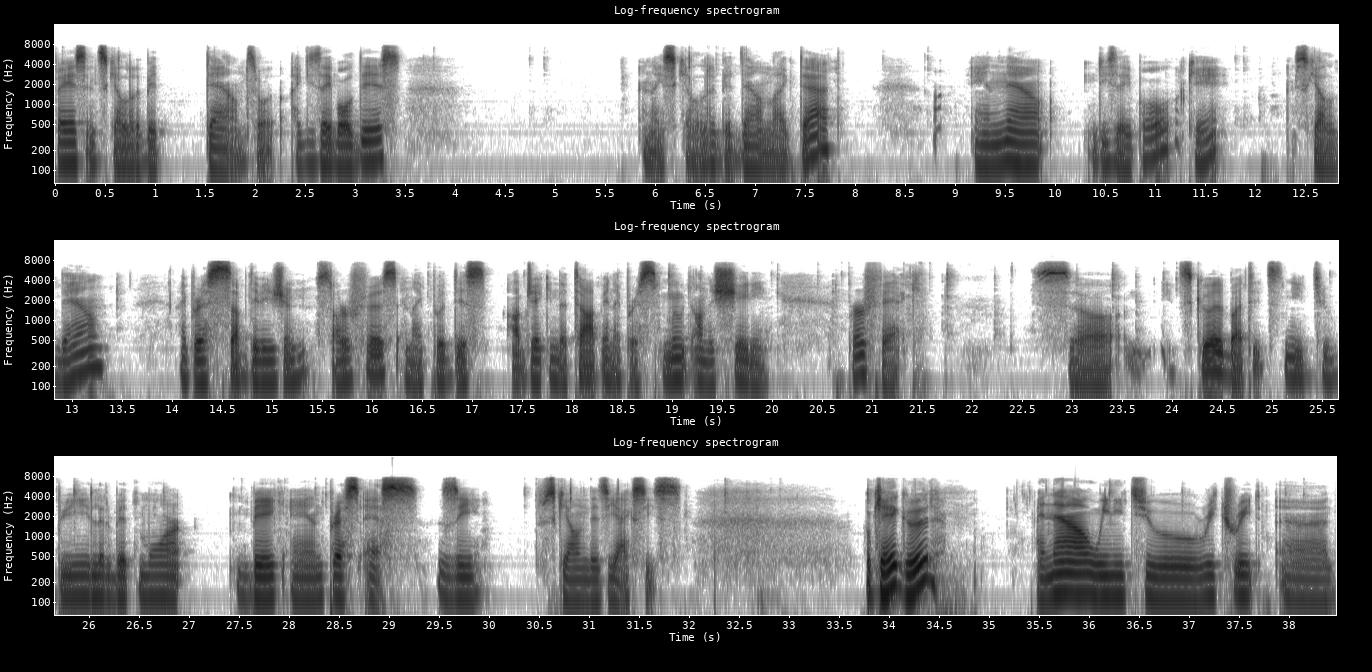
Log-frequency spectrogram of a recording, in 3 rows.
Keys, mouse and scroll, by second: 0.3 s, 1.4-2.5 middle drag, 2.2 z, 3.7 ctrl+2, 4.8-6.8 drag, 6.0 z, 6.5 s, 7.1-8.6 drag, 8.6-10.1 middle drag, 10.3 ctrl+s, 10.6 a, 11.2 ctrl+s, 14.2 s, 15.6-19.4 drag, 16.5 s, 17.6 a, 17.9 ctrl+s, 18.4 z, 18.8 s, 19.4 middle click, 20.6-21.7 right drag, 20.7 z, 21.0 ctrl+s, 22.0 a, 23.0 ctrl+s, 24.6 ctrl+s, 27.5 Tab, 27.7 z, 28.1 Tab, 28.5-29.9 right drag, 28.7 Tab, 29.5 a, 30.4 a, 32.2 a, 32.6 Tab, 32.9 z, 33.5 ctrl+s, 35.0 ctrl+KP_1, 35.9 KP_3.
